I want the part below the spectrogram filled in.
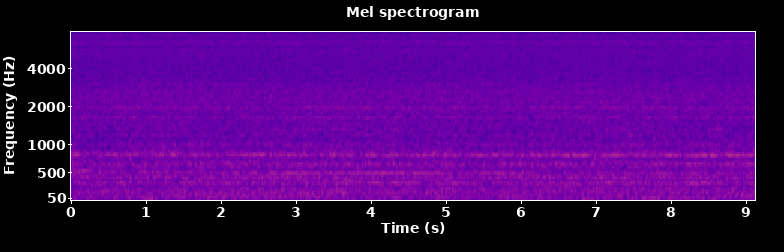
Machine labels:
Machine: fan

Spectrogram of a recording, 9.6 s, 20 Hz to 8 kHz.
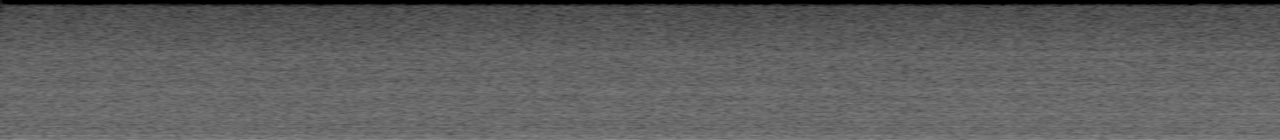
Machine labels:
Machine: fan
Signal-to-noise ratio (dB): -6 dB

